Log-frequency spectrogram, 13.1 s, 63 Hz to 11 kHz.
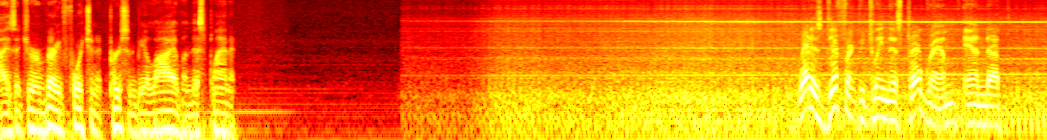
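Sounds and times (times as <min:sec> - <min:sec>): thin steady whine: 0:00.0 - 0:13.0
aircraft engine drone in cabin: 0:05.0 - 0:13.0.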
